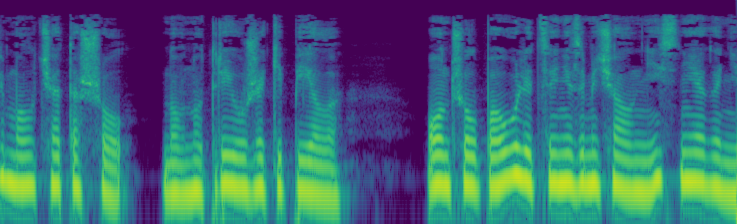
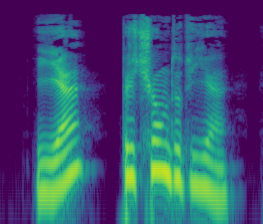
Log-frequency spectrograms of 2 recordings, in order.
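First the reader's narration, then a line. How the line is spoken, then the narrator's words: Sharp, louder than intended. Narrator (Russian): Резко ответил он, громче, чем хотел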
